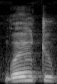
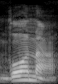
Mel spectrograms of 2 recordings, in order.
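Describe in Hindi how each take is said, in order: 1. यह पूरा 'going to' बोला जाता है। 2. यह जुड़कर 'gonna' बन जाता है।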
